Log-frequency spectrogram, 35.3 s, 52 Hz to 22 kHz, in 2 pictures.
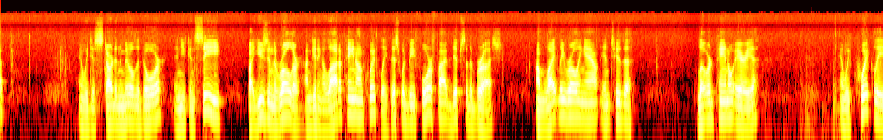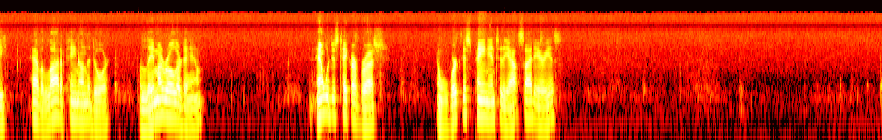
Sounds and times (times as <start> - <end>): Speech: 1.6 - 10.1, 10.7 - 12.7, 13.9 - 15.2, 16.8 - 21.8, 23.8 - 25.4, 26.4 - 28.9.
